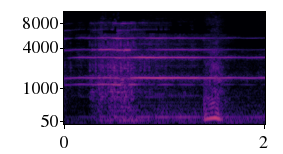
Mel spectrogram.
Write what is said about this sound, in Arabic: أرد يا حبيبي؟ لا، ما حدش يرد على التلفون.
